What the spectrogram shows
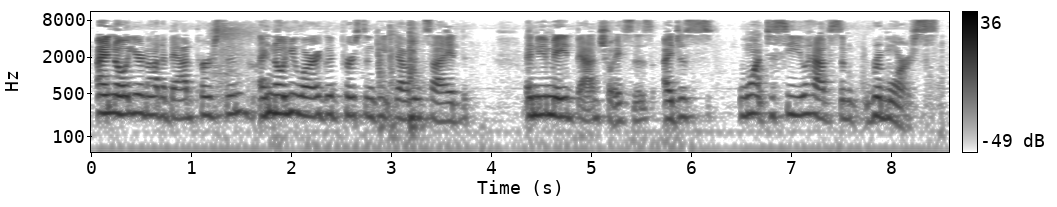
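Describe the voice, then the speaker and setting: A woman's voice: mid-range voice, fairly even intonation, moderate pace, a little mellow, a little hiss or hum, low-quality recording. A woman speaking in court, crying and heartfelt as she talks. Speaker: daycare center director. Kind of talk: emotional courtroom statement.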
